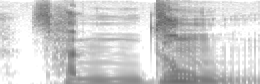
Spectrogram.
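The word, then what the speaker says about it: 山东: 태산의 동쪽에 있다 해서 산동반도, 산동을 중국식으로는 산둥 이렇게 말해서 산둥성 이라고 하고요.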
